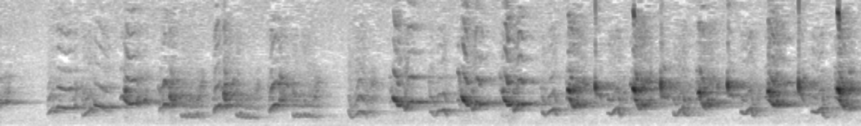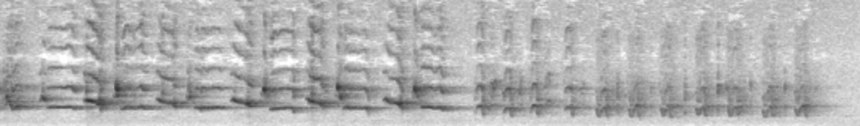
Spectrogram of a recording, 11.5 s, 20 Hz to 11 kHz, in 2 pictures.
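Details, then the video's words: An excited canary of the Serbian nightingale song type (slavujar), Belgrade, 2016, delivers a long, loud, unbroken song of rapid chirps, rattling trills and dipping whistled notes, finishing with a fast even series. "كناري هائج"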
